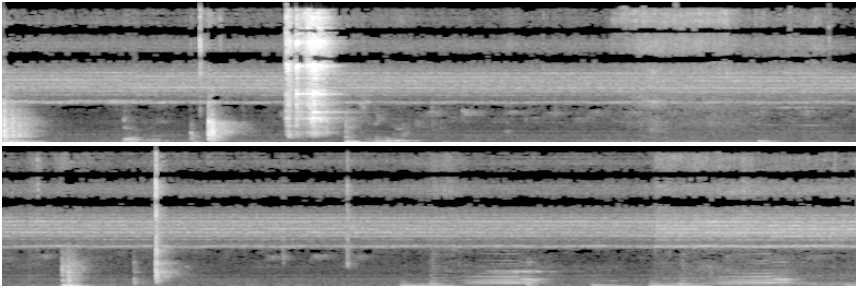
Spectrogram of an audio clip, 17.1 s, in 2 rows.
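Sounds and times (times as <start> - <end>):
knocks on kitchen counter: 0.0 - 0.4, 2.0 - 2.4
crickets chirring: 0.0 - 17.0.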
